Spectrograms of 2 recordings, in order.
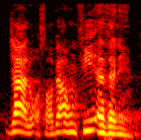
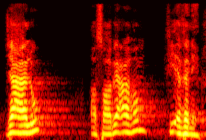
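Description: First: Said in the usual way. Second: جعلوا punched loud with a rise, then أصابعهم في آذانهم carried firmly; verse repeated with جعلوا loud and rising; stress on جعلوا. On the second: Shown as a demonstration. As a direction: hit جعلوا hard, let the rest follow strongly. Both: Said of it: "حد يعرف يحط صباعه في ودنه؟".

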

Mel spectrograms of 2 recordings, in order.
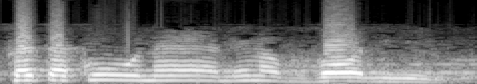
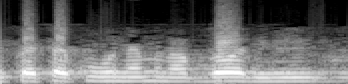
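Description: First: فتكون من الظالمين measured, with long NAA; full alif. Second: فتكون من الظالمين quickly, short NA before MIN; wrong dropped alif. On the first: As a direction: stretch the end of فتكون before من. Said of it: "عندك ألف اهي كاملة". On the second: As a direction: clip the final vowel of فتكون short. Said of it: "في ناس تيجي تقول". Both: Shown as a demonstration.

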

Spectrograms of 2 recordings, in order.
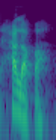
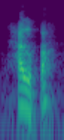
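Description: First: حلقة said as ḥalaqa, open a after l; slow ḥa-la-qa, three syllables; lam with a fatha. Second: حلقة said as ḥalqa, no vowel after the lam; two tight syllables, ḥal-qa; lam without a vowel. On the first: Teacher giving the permitted form, slow ḥalaqa with fatha. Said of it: "ويجوز أن تقول حلقة". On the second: Teacher repeating the preferred form, ḥalqa with silent lam. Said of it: "هذا الأفضل، هذا الأفصح بسكون اللام". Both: Shown as a demonstration.

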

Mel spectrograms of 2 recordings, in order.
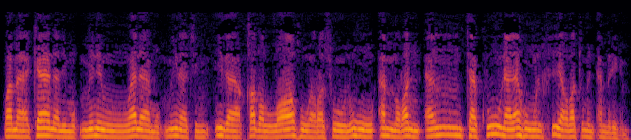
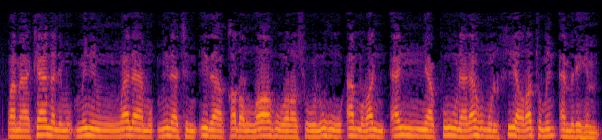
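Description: First: "تكون" said with initial t, an takuna; feminine ta. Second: Said in the usual way. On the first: Shown as a demonstration. Teacher showing Qalun's feminine reading, "تكون" begun with ta. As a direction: read "تكون" with ta in place of ya. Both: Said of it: "بالتاء على التأنيث".

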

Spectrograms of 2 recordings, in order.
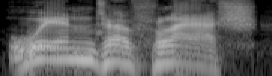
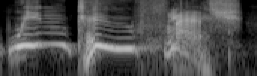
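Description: First: Drawn-out, slightly raised bawl; excited bawl. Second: Very high, drawn-out resentful echo; resentful agreement. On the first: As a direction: bawl it slowly in triumph. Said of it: "bawled Glock in excitement". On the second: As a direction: concede it slowly in a high, sour voice. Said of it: "Jinx agreed resentfully". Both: A narrator's reading.

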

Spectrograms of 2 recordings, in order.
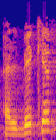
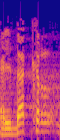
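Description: First: Short i after the b in البكر; kasra on the ba. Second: Short a after the b in البكر; fatha on the ba. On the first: Teacher defining the firstborn word, البكر as al-bikr. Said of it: "بكسر الباء". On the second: Teacher contrasting the young camel word, البكر as al-bakr. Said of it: "وأما بالفتح". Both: Shown as a demonstration.

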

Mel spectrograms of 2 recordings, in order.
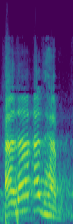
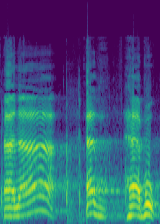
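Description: First: Said in the usual way. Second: أنا أذهب stretched out slowly, each syllable clear; slow syllable demo. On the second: Shown as a demonstration. (نطق بطيء واضح لكل مقطع في أنا أذهب) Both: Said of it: "ماذا تقول؟".

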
